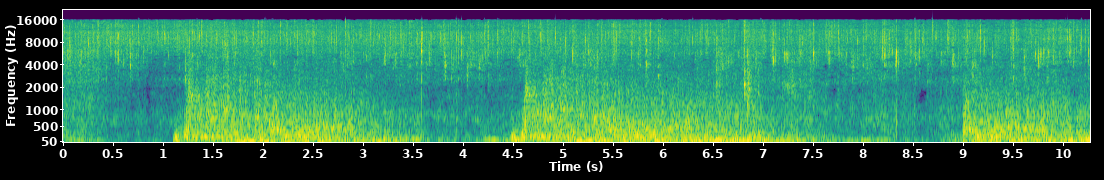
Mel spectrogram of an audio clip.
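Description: Steady heavy rain, a dense even hiss, with a low rumble underneath that drops away briefly twice.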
